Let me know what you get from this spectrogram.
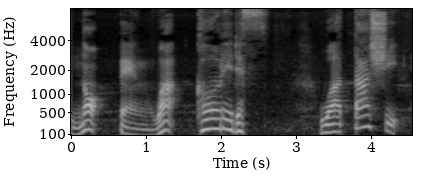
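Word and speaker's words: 私: Watashi ini dibacanya watashi ini adalah kanji ya. Kalau ditulis secara hiragana ditulisnya watashi, huruf wa dulu, lalu ta dan shi.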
